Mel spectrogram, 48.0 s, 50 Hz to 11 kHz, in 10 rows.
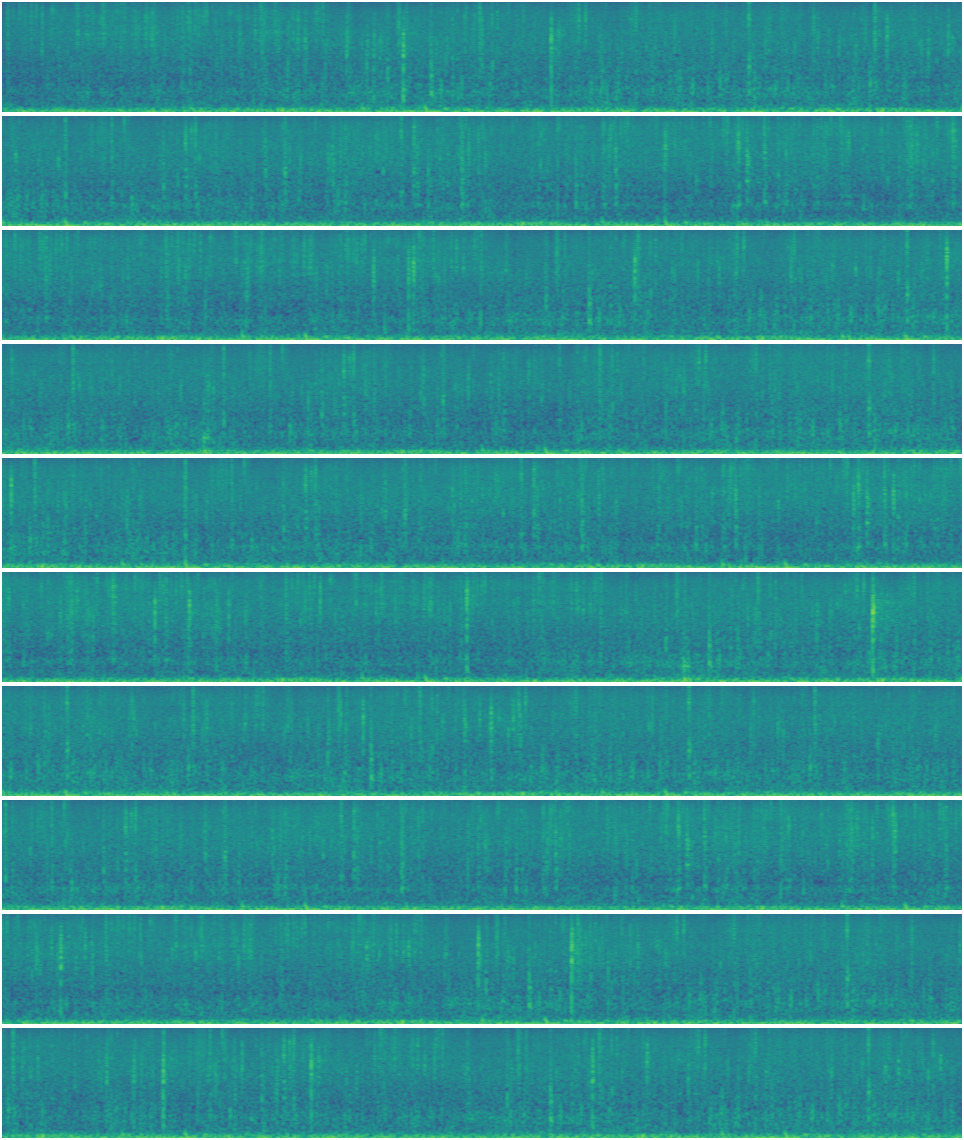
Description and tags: ELEMENTS FIRE 01 Burning-Room
Sound created for the Earth+Wind+Fire+Water contest
Stereo recording of a room where it goes all to fire
burn papers, old chairs of wood, plastic toys ..
Recorded using an Sennheizer microphone on a Minidisc
then panned processed equalized and in Acid Pro
fx, soundeffect, fire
